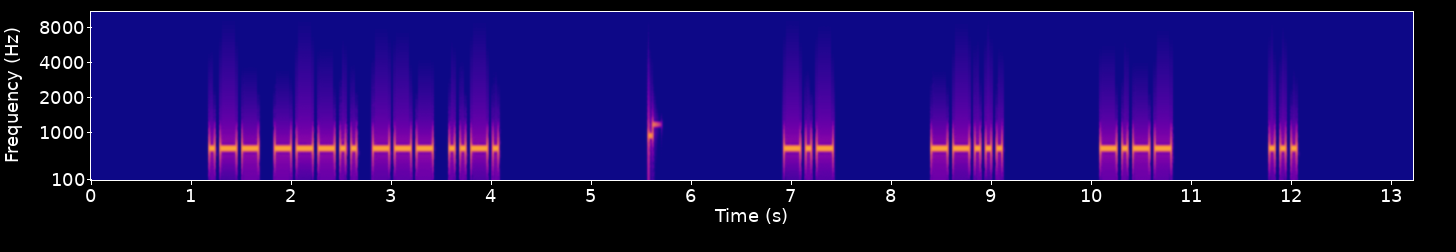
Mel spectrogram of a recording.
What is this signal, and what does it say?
Morse code, heard as a keyed tone, about 21 wpm, spaced as for 11 wpm, 700 Hz. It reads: W8OF K7YS
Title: USA Call Signs - 4 Characters - 6x Character Spacing - 22wpm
